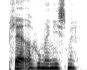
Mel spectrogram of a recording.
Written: pladderhumanisme

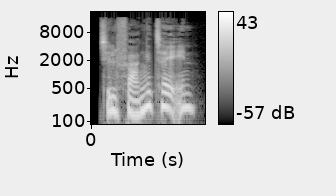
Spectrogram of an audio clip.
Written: tilfangetagen

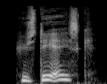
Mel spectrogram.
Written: hysterisk

